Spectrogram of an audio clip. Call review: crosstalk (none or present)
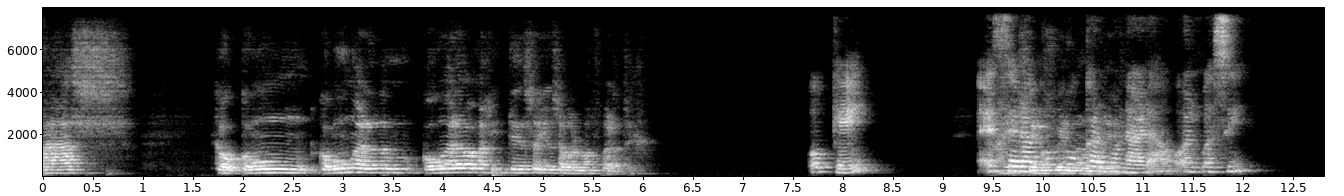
present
